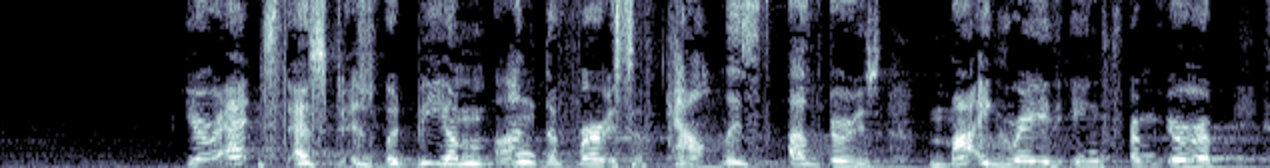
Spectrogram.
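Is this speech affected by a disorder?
Yes: vocal dysphonia; vocal dysphonia diagnosed, has taken away ability to sing; noticeably sultry voice, not painful, lost singing ability, still able to speak.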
